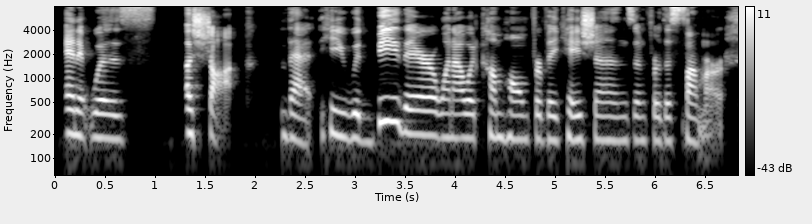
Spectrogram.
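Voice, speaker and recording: This woman has an unremarkable speaking voice, fairly low in pitch, with an American accent and ordinary pitch variation. She talks at a fairly slow pace in a very clean recording with a silent background. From North Carolina, US South. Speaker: nonprofit executive director. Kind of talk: interview.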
